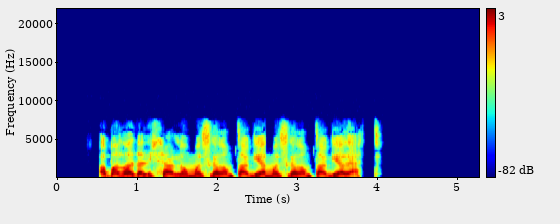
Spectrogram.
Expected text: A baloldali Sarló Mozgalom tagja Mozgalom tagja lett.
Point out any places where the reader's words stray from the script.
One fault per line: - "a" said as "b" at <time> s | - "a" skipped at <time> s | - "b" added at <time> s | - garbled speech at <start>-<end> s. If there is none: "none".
none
